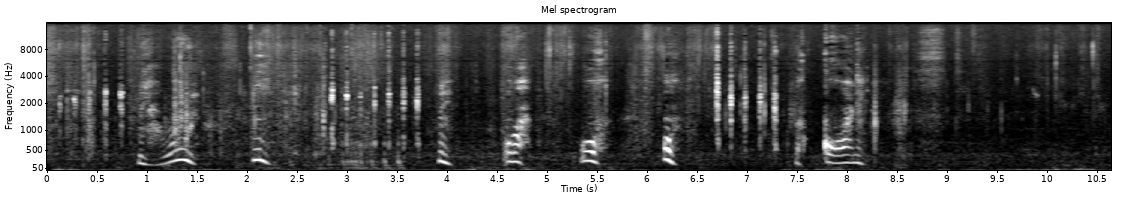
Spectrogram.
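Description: Small stones click and scrape as hands pick through loose gravel.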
